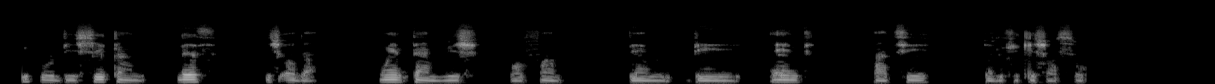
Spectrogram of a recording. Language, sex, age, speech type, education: Nigerian Pidgin, male, 30-45, spontaneous, tertiary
